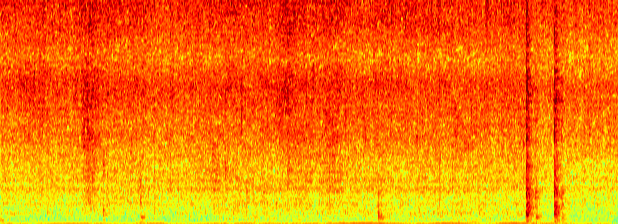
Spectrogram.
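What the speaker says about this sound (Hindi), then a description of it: "ये देखें, और हाई फ्लेम पे भूनना है अपने।" Chunks of kaleji (liver) sizzle on a high flame, a continuous close frying hiss with a low hum beneath and two sharp clacks near the end.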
